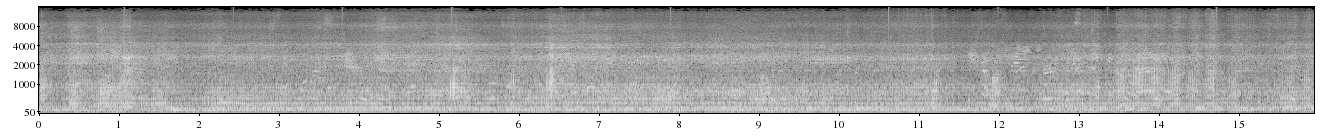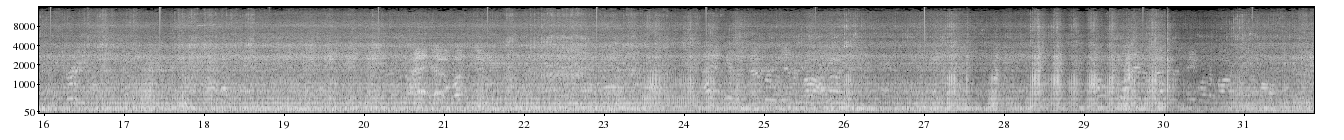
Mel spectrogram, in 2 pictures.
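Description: Many dirt bike engines running together as a pack, a loud, steady drone with no single engine standing out.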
